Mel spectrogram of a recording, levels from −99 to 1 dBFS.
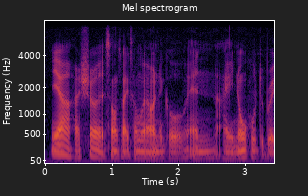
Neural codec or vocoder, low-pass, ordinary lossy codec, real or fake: none; 7.2 kHz; none; real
